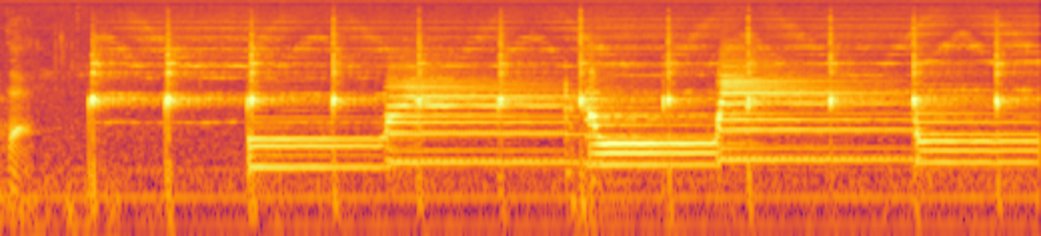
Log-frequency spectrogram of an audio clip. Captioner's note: clock ticking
